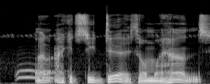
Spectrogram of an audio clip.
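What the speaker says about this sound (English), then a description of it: "I could hear an owl hooting" An owl hoots, a brief, rising tonal call near the start, then someone narrates steadily over the rest.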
